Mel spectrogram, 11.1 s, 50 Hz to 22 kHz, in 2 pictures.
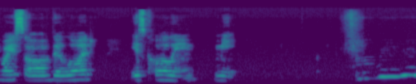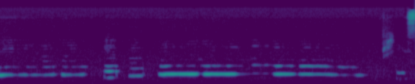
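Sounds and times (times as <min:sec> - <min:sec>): person humming a hymn melody: 0:05.0 - 0:11.0.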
